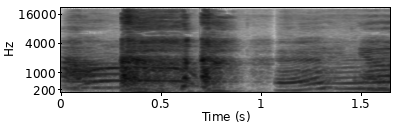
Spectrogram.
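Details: Adult woman coughing: two quick, harsh cough bursts set between brief voiced sounds.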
